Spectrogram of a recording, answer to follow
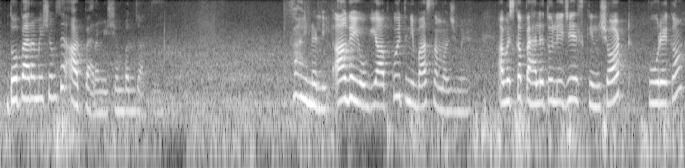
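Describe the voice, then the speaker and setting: A woman's voice: sits high, a little hiss or hum. A woman teaching a class who keeps asking her students questions and answering them herself. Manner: repeats questions back to students. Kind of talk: lecture.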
